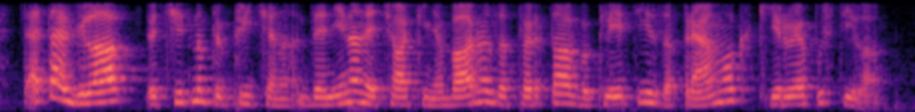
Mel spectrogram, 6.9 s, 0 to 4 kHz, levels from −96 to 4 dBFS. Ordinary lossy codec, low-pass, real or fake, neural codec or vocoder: none; 3.6 kHz; real; none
